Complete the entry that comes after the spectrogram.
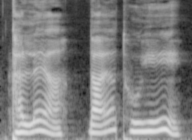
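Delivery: lifted, delighted hello; excited reunion. A narrator's reading. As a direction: call out to a long-lost friend. Old friend calls her by name.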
